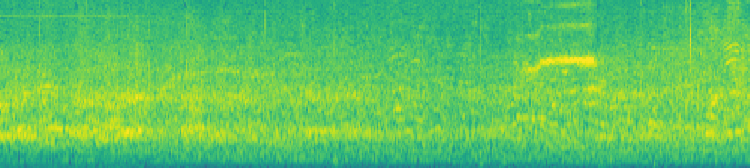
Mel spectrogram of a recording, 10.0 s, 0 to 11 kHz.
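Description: Football crowd at a 1978/79 Arsenal versus Ipswich league match keeps up a steady broad roar of applause and cheering across the whole stretch, distant and dense, with a commentator faintly talking over it.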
